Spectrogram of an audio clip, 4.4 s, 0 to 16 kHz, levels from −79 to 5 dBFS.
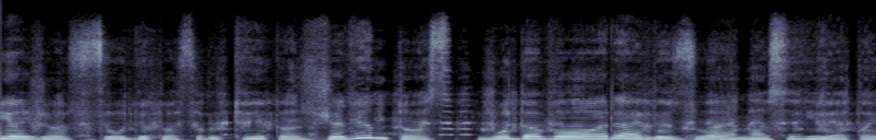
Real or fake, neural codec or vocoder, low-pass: fake; autoencoder, 48 kHz, 32 numbers a frame, DAC-VAE, trained on Japanese speech; 14.4 kHz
